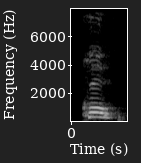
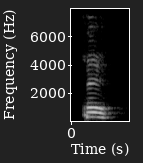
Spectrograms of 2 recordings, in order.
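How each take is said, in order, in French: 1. La syllabe commence par un son K. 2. La syllabe commence par un son K.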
